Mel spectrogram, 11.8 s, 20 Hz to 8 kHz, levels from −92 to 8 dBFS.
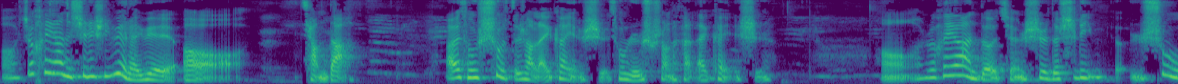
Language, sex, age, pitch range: Chinese, female, 30-49, 215-315 Hz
